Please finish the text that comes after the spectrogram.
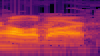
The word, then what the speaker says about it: Holar: welcome on board hobber and makes correct me if I mispronounced your name hollower yes sir it's uh holar holar okay good to be on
